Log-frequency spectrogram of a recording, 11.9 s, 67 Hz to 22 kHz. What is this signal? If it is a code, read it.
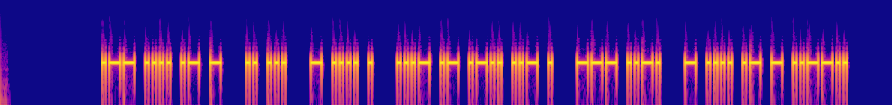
Morse code, heard as a keyed tone, about 25 wpm, 700 Hz. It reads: WHAT IS THE VALUE OF THAT?
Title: Sentences from Top 1000 Words - Review Part 3 - 25wpm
